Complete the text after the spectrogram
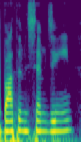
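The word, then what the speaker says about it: Botham Shem Jean: His name, I know I butchered it earlier, it's Botham Shemjean.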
